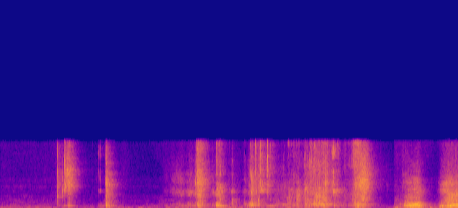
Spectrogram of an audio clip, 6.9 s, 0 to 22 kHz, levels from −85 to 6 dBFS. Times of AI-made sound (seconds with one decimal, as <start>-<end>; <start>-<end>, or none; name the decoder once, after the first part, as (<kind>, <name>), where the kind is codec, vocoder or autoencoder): none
